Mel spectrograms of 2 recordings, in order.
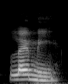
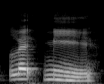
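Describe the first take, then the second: First: The words are reduced and run together. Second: Both words are said fully and separately. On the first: "say let me" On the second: "instead of saying let me"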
